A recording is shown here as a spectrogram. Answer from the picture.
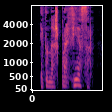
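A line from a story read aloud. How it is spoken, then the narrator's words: Whispered. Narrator (Russian): шепнула Эльга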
